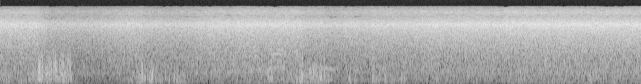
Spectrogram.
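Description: A large waterfall in heavy flood: a loud, steady rush of falling water, with irregular gusts of spray-laden wind buffeting the microphone.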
